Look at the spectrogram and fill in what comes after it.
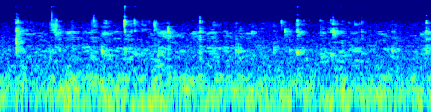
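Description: Close-up chewing of crunchy battered fried food, with irregular crisp crackles and clicks.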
